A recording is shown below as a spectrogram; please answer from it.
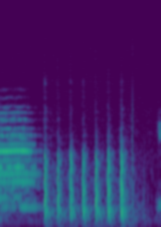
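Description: A held orchestral bridge chord ends about half a second in, then comes a quick run of about eight knocks on a door.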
